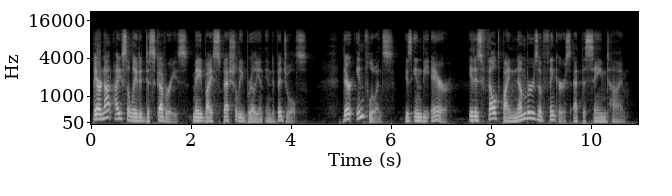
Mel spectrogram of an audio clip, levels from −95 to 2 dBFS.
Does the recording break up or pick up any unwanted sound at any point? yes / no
no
